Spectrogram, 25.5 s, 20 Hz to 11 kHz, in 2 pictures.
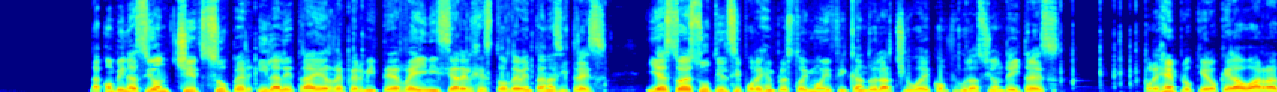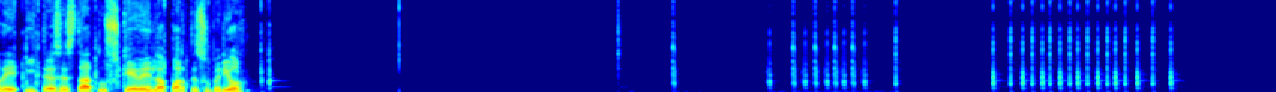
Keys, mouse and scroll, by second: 1.4-3.5 typing, 4.8-5.9 typing, 7.8 typing, 9.0-9.5 typing, 10.6-16.0 typing, 16.7-19.0 Down, 19.4-20.9 Up, 21.7 Up, 21.7-22.8 Right.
